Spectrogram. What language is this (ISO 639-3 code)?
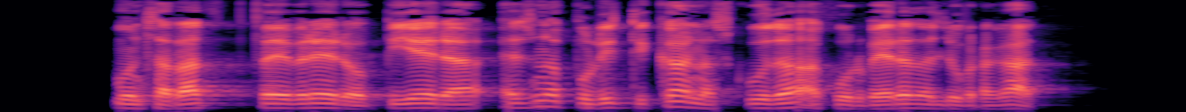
cat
